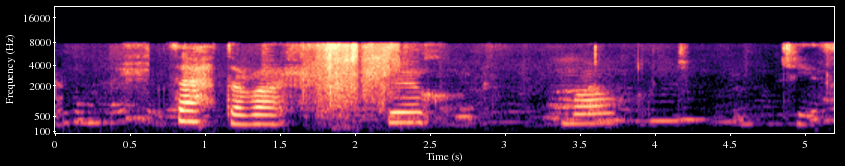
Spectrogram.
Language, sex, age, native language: Icelandic, female, 8, Icelandic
